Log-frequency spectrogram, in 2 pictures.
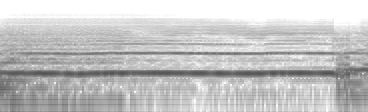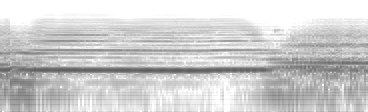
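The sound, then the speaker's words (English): Guitar amplifier feedback rings out as loud, sustained, distorted howling tones at a steady pitch for several seconds, with a brief break midway and a dip near the end, no voices. “We like to use feedback because it's so chaotic and unpredictable, and it's ballsy, it's angry.”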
